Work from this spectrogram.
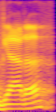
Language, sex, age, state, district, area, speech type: Maithili, male, 45-60, Bihar, Saharsa, urban, spontaneous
